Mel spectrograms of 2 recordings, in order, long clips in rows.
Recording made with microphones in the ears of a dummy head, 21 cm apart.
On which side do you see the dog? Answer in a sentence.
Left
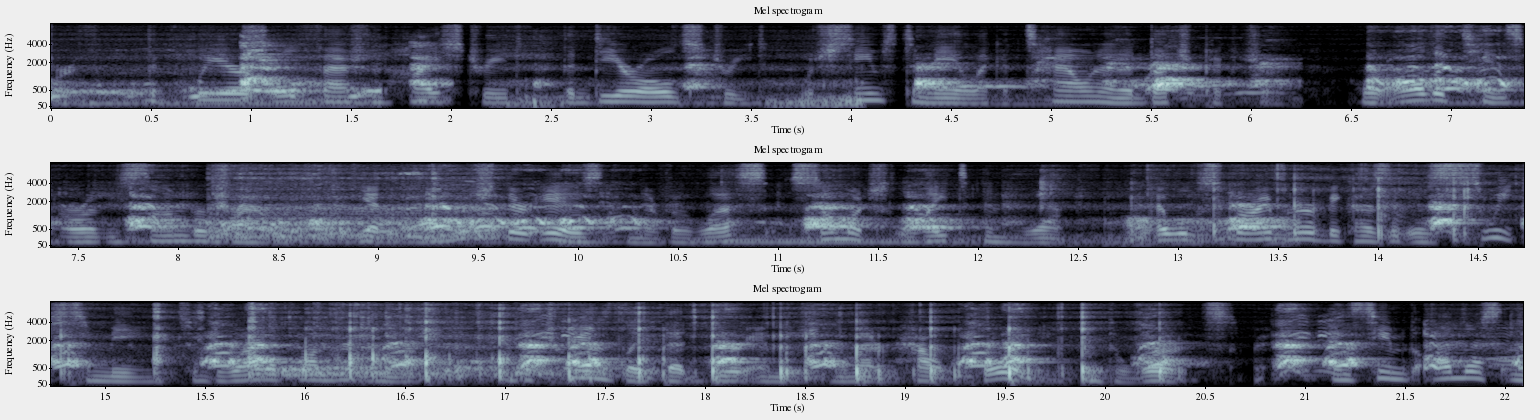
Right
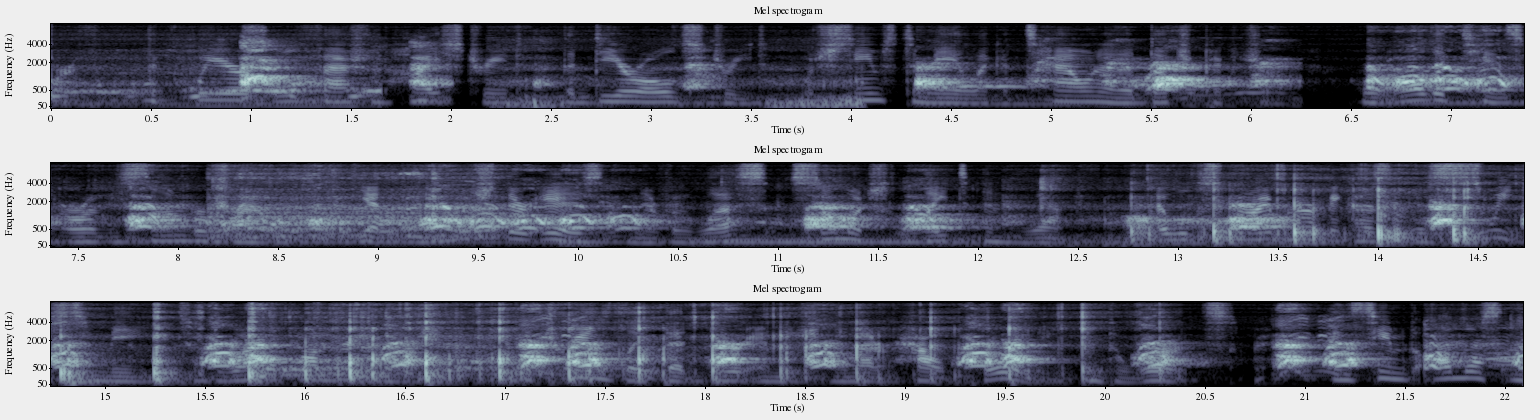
In this clip you hear the dog on the left.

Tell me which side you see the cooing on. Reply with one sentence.
In this clip you hear the cooing on the left.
